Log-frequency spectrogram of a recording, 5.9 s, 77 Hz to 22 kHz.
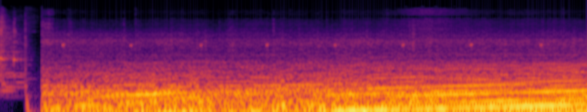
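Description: Dacia Duster's TCe 100 three-cylinder turbo petrol/LPG engine pulling the car along, a low drone whose note climbs slowly as it accelerates, over road rumble. It starts abruptly about half a second in as music cuts off.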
